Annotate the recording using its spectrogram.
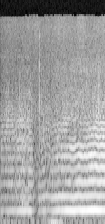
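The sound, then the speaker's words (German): A housefly buzzes steadily for a couple of seconds, a continuous droning hum that wavers slightly in pitch, with a brief dip partway through and no voices. “Da hören wir eine kleine lästige Fliege.”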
